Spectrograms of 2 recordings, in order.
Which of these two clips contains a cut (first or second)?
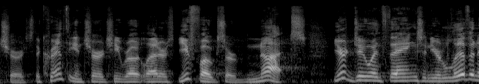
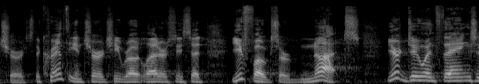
first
